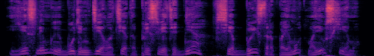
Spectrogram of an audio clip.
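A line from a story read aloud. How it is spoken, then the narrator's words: Whispered. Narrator (Russian): прошептал ему Юринай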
